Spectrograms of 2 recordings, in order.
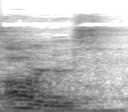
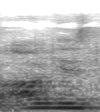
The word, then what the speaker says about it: Agust: say that name August D y'all say it's pronounced August so August the um other song titled he gium I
